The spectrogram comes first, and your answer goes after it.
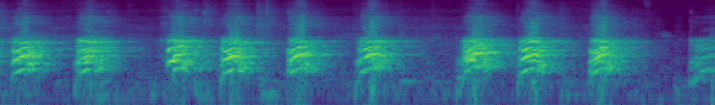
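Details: German Shepherd chasing a slot car, giving a fast string of harsh, noisy barks, roughly two per second, steady and insistent.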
